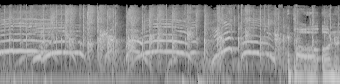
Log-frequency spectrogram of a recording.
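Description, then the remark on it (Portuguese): A burst of applause sound effect, dense continuous clapping with crowd noise and swooping high-pitched tones over it, loud and sustained for a few seconds. “não traz exagerado um bocadinho com estes aplausos?”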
